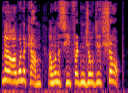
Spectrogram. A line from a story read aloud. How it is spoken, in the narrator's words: said Ron hastily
